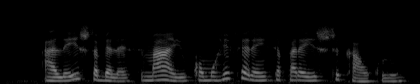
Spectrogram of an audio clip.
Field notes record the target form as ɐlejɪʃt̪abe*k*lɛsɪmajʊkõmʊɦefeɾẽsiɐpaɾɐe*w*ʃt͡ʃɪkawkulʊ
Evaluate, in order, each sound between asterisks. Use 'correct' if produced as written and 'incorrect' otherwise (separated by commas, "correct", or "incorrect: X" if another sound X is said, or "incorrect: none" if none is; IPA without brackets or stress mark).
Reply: incorrect: none, incorrect: none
